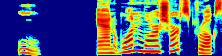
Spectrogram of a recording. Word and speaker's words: 우: Now the small stroke points down. Imagine thumbs down gesture or someone saying ooh. So this is ooh.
